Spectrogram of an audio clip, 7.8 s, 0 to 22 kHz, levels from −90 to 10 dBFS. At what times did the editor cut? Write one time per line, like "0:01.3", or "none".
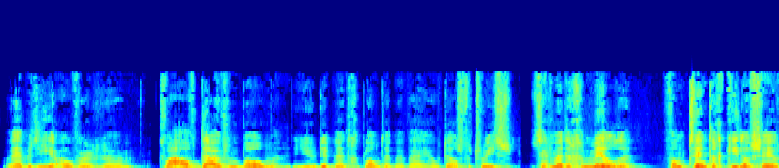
0:05.5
